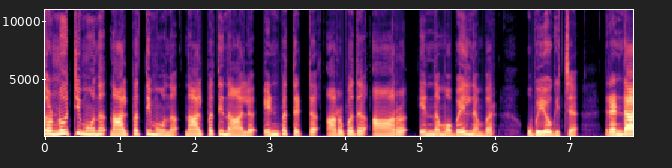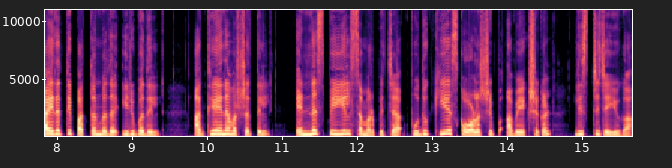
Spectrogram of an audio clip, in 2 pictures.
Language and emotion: Malayalam, neutral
